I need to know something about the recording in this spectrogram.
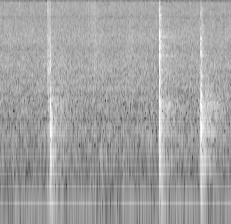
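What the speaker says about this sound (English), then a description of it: "I'm just gonna finish here with the tomato, dicing it coarsely diced." A knife coarsely dicing tomato taps a cutting board three times, quiet and sparse, with one lone knock and then a closer pair separated by near silence.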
